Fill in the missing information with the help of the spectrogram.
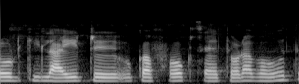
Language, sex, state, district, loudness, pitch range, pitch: Hindi, female, Himachal Pradesh, Shimla, -19 LUFS, 160-175 Hz, 170 Hz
